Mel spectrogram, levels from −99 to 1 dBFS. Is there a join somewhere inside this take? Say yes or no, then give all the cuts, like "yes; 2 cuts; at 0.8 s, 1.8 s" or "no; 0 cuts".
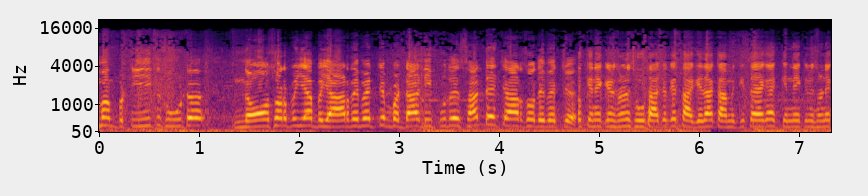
yes; 1 cut; at 4.9 s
